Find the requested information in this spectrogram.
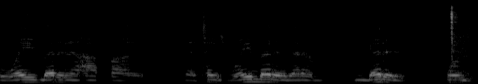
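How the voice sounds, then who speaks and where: A man with a fairly low pitch and a dark, mellow tone talks at a moderate pace. His intonation is monotone and flat, while his loudness swings widely. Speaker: co-owner of a small business, podcast guest. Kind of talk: casual chat.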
